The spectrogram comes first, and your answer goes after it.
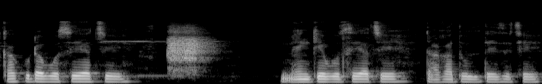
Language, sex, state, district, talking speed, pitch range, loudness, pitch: Bengali, male, West Bengal, Kolkata, 120 wpm, 120-130 Hz, -20 LUFS, 125 Hz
